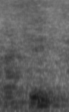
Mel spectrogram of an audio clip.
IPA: ˈhæki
